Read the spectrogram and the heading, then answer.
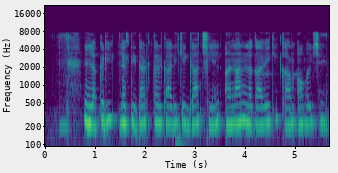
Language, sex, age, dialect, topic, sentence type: Magahi, female, 25-30, Western, agriculture, statement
